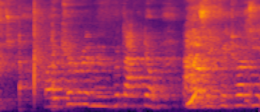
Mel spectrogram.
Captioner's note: laughter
